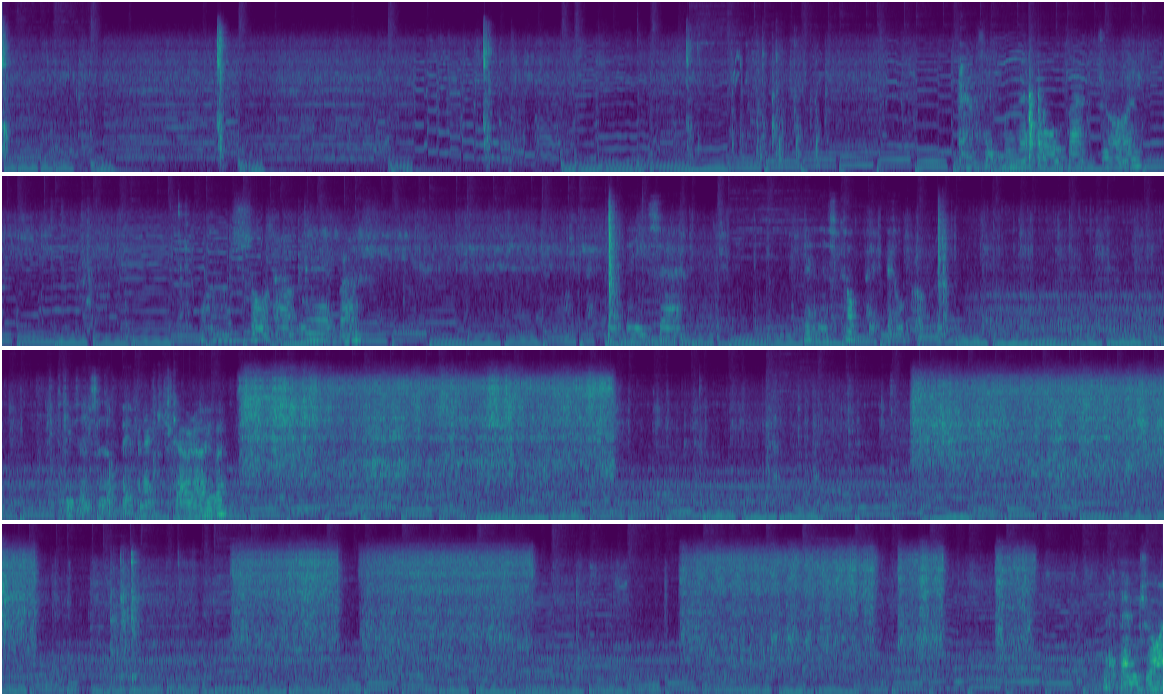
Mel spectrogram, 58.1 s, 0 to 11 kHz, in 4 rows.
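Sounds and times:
background music: 0:00.0 - 0:58.0
airbrush spraying hiss: 0:32.0 - 0:36.9, 0:40.3 - 0:44.2, 0:46.2 - 0:50.3, 0:51.9 - 0:56.7.

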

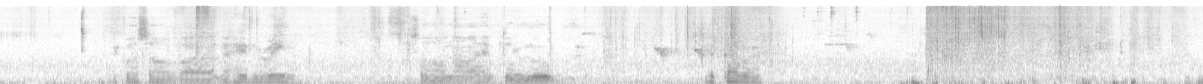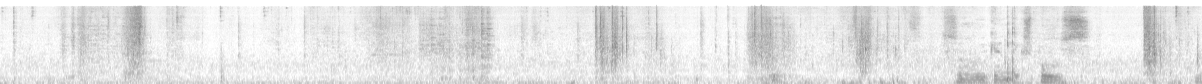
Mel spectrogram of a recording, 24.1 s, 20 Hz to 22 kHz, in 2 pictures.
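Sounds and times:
plastic sheeting rustling: 0:06.0 - 0:08.0, 0:09.2 - 0:12.0, 0:15.2 - 0:18.8, 0:19.4 - 0:21.4, 0:23.4 - 0:24.0.

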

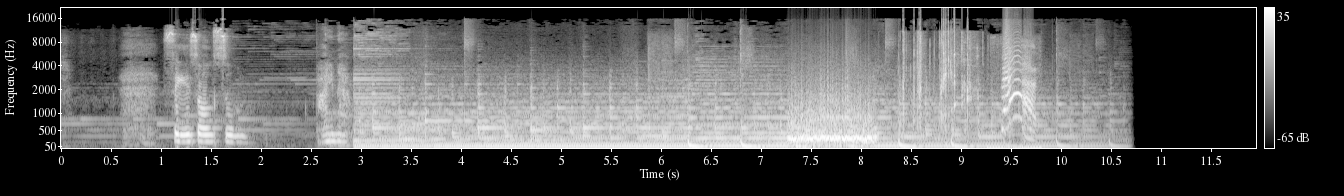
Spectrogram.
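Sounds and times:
jingle music with held tones: 0:01.2 - 0:04.4.

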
